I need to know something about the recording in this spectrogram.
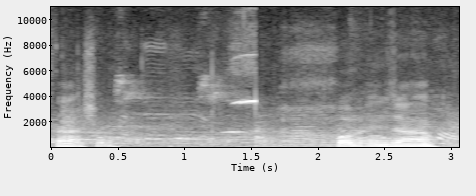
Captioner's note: whistle noise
